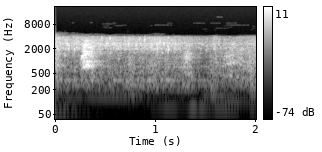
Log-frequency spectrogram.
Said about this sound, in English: Look, Butch has that man by the trousers. Oh, he kicked Butch. Hey, you don't just kick my dog.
